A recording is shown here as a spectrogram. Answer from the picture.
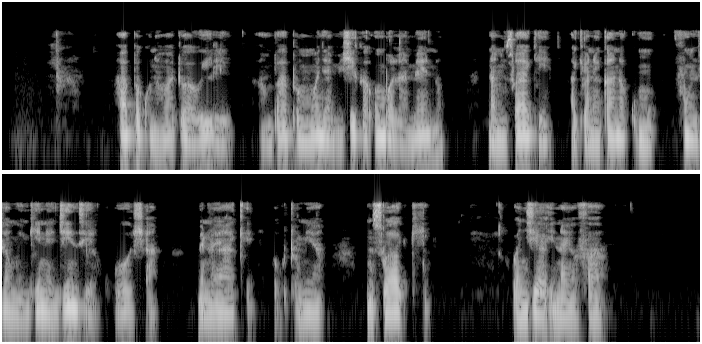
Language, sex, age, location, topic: Swahili, male, 18-24, Wajir, health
